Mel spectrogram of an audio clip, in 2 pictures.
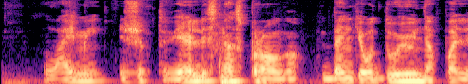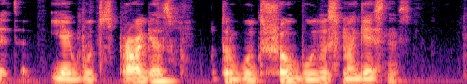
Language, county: Lithuanian, Klaipėda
